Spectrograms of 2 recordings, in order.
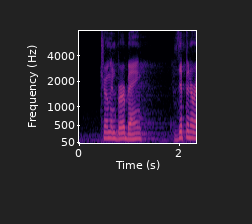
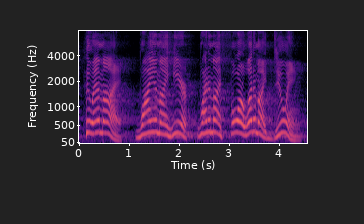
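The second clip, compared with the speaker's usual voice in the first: crying out the questions; 9 semitones higher, 5 dB louder than usual. Retold or imitated. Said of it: "We ask the question".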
